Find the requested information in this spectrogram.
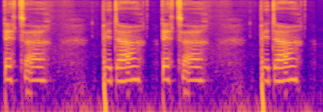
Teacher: So the t and the d are maintained in British speech in a way that they aren't in American speech.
